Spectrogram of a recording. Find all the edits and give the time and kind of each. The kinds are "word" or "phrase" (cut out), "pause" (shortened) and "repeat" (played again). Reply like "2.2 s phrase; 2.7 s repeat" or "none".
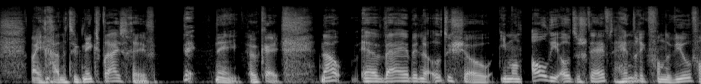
5.2 s word; 5.9 s word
